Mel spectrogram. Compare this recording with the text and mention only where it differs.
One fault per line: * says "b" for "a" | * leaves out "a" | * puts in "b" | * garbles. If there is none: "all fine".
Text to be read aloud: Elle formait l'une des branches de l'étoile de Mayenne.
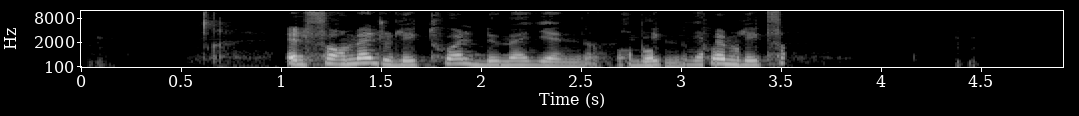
* leaves out "l'une des branches"
* garbles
